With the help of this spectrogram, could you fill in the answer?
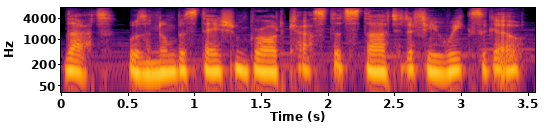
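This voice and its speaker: A man playing a podcast host who investigates mysteries, presenting in a measured, explanatory way in an audio drama. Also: medium pitch, fairly even intonation, creaky, darkish tone, husky, soft background music. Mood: measured, intrigued.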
